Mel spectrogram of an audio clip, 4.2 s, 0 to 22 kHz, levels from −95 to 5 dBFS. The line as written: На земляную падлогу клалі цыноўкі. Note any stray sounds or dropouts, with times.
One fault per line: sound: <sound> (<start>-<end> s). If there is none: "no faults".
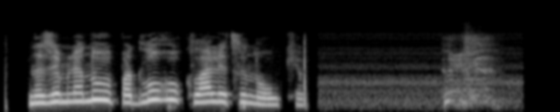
sound: sneeze (3.3-3.8 s)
